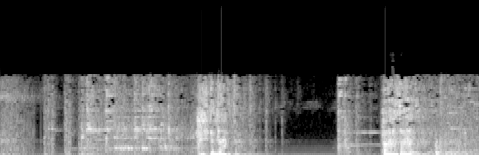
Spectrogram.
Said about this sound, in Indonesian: Terdengar lagi suara, suara yang sama seperti kaleng benang yang jatuh. Memang kali ini terdengar tidak hanya satu, tapi berkali-kali. Seperti kaleng-kaleng itu dibanting dengan sengaja.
